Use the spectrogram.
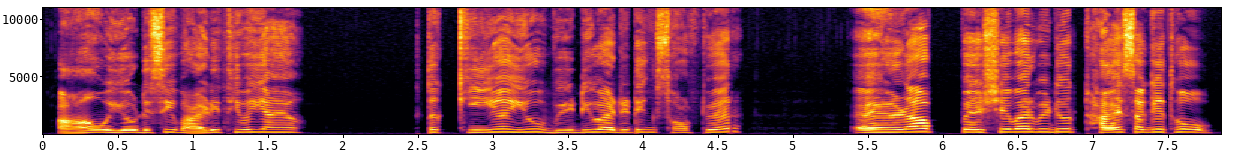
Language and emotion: Sindhi, surprised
